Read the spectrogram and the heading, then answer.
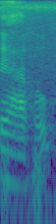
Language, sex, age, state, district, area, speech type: Bodo, male, 45-60, Assam, Kokrajhar, rural, spontaneous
